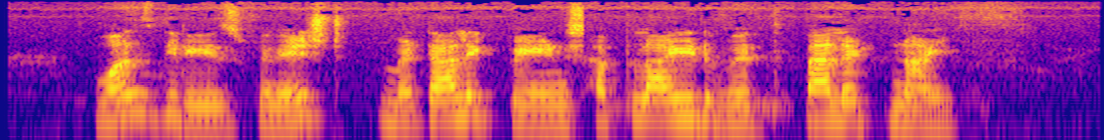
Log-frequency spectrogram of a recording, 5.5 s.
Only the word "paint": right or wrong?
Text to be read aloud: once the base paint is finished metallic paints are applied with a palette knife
wrong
